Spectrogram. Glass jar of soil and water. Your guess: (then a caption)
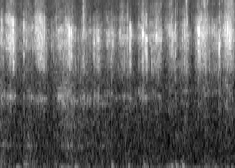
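Gravelly. A jar of soil and water from a sandy spot is shaken, giving a steady patter of gravel rattling inside, with a crisp high-pitched hiss over low, sloshing thumps. The rattle shows this sandy soil sample holds a lot more gravel than the clay sample.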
